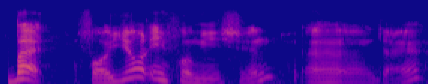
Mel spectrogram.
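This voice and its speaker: A man's voice: on the high side, very animated, normal speed, gravelly, very noisy. A young man with a Malaysian accent, teaching a lesson over a video call and explaining each point step by step with many "okay"s. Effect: heard over a video call meeting recording. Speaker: instructor. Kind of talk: teaching over a shared screen, mixing English and Malay. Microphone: computer mic on a video call.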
